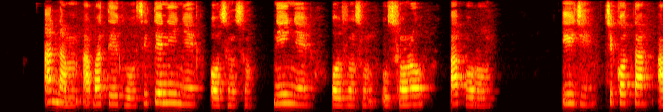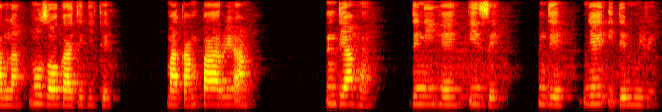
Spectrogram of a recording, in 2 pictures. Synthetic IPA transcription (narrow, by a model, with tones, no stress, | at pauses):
a˦na˨m̩˨a̰˨k͡pa˦te˦ɡo˨si˦te˦ni˦ɲe˦ɔ˨zʊ˨zʊ˨ | ni˦ɲe˦ | ɔ˨zʊ˨zʊ˨u˨sʊ˨ɾʊ˦ | a˦pʊ˨ɾʊ˨ | i˦d͡ʒi˦t͡ʃɪ˦kɔ˦ta˦a̰˨la˨nʊ˦zɔ˦ɡa˨dɪ˦ɡi˦te˦ | ma˨ka˨m̩˦pa˦ɾɪ˦a˦˨ | n̩˦dɪ˦a˦ɦʊ˨ | dɪ˦ni˦ɦe˦i˦ze˨ | n̩˦dɪ˦ɲe˦i˨de˨m̩˦mi˦ɾi˦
